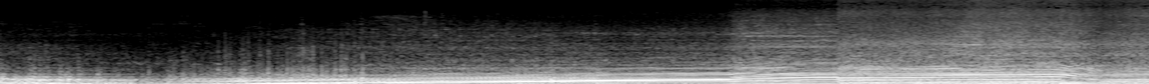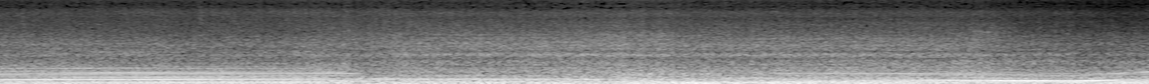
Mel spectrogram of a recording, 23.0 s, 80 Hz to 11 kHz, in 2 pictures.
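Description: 5.7-litre Hemi V8 of a Chrysler 300, heard from inside the cabin while driving. The engine note rises as the car accelerates and drops sharply about eleven seconds in at an upshift, then settles into a steady cruise with a slight dip and rise near the end.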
